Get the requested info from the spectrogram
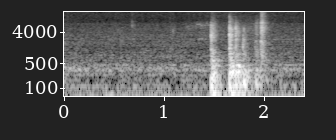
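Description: A short knock and clatter about one and a half seconds in as a signed photo in a clear plastic holder is handled and set against the table.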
